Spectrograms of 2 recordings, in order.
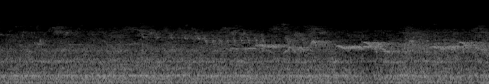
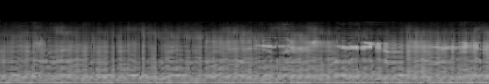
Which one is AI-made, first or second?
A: second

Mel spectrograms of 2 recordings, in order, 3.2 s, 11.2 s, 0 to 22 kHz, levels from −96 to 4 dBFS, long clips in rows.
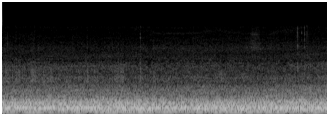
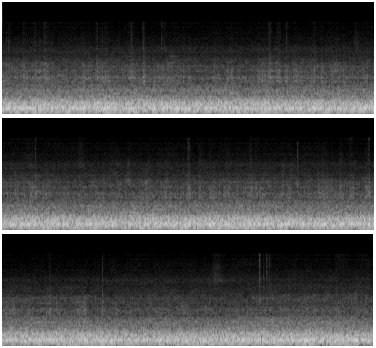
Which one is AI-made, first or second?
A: second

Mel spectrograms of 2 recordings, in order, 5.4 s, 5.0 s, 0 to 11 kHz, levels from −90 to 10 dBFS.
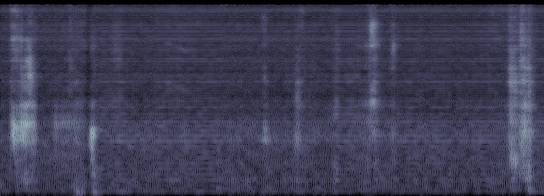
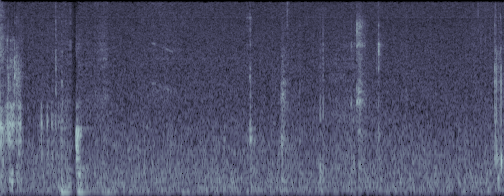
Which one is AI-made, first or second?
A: first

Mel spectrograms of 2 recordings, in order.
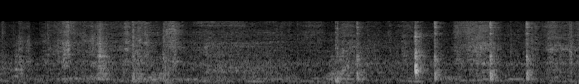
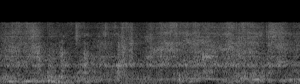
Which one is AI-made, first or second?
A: second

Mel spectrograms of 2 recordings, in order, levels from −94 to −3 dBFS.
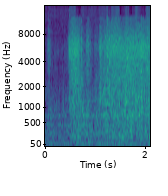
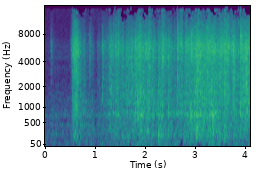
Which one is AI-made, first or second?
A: first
